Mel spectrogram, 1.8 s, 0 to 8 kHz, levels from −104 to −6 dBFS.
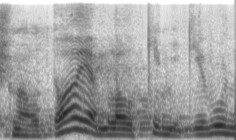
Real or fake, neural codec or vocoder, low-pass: fake; codec, 16 kHz, 2 kbps, X-Codec, HuBERT features, trained on general audio; 7.2 kHz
